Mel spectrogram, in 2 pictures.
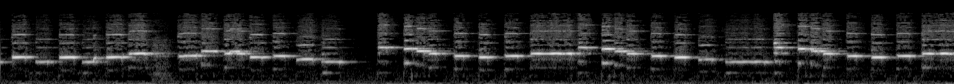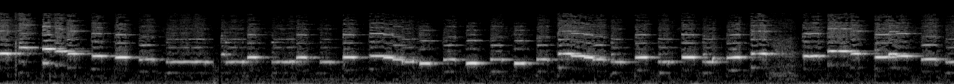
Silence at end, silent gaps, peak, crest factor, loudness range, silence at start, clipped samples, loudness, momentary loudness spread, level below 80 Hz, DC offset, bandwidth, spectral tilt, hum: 0 s; none; -2 dBFS; 14 dB; 5 LU; 0 s; under 0.1%; -15 LUFS; 13 LU; -60 dBFS; 0.1%; 11.5 kHz; 2.5 dB/octave; none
